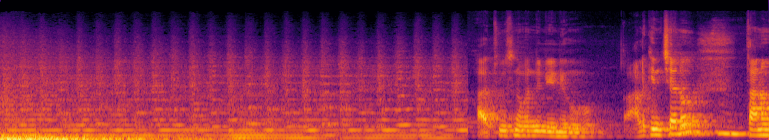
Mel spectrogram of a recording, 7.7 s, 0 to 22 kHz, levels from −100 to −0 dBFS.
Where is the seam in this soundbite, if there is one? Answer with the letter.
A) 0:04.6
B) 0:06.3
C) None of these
A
